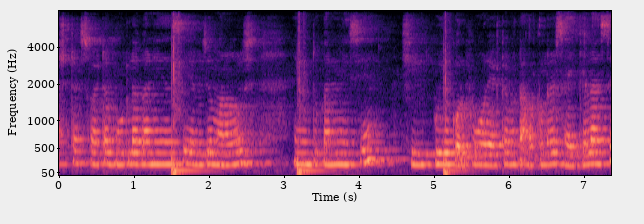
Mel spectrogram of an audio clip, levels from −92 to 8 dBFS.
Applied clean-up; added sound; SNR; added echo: none; Thump, thud; 10 dB; reverberation time 1.1 s.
